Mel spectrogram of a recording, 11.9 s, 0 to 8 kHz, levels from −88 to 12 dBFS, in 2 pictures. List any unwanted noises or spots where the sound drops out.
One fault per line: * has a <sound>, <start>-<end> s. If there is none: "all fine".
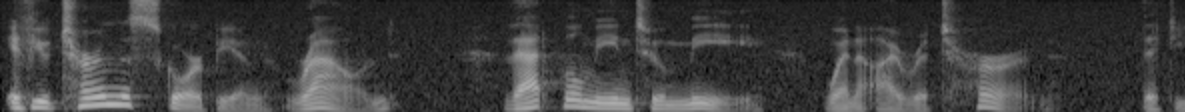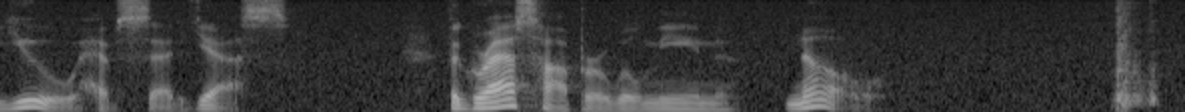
* has a thud, 11.5-11.7 s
